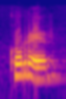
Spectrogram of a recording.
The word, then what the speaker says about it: correr: To pronounce the double R sound properly, English speakers need to learn to trill your R's. Try making a purring sound like a cat. Feel your tongue vibrate. Rrr, rrr. Correr, barrer, cerrar.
